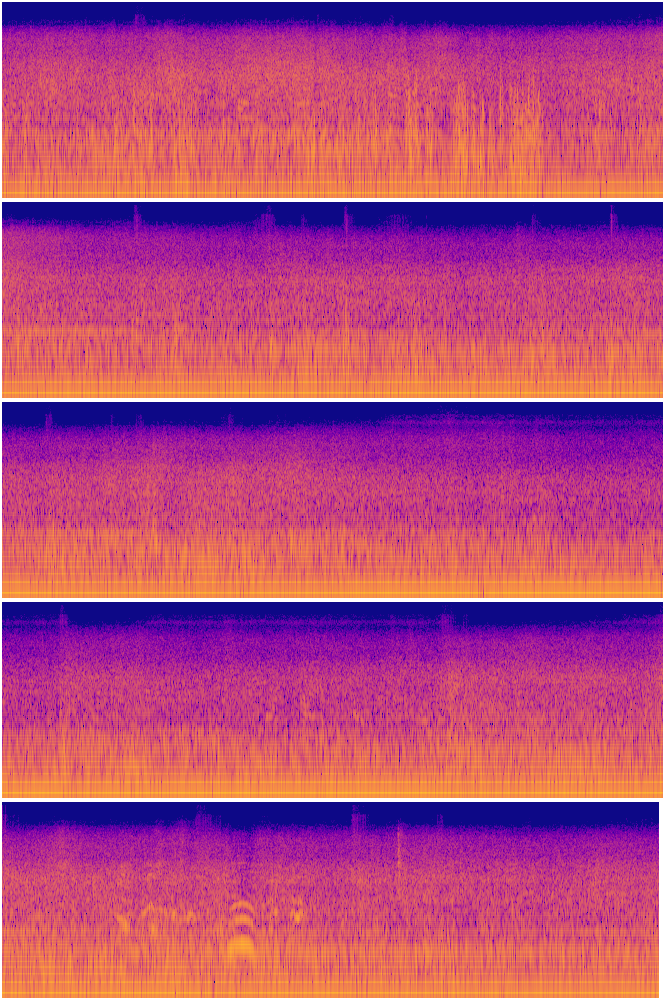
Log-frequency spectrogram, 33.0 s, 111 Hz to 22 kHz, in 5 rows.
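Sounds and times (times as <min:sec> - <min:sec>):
boat engine droning: 0:00.0 - 0:33.0
water noise around hull: 0:00.0 - 0:33.0
wind buffeting microphone: 0:00.0 - 0:33.0.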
